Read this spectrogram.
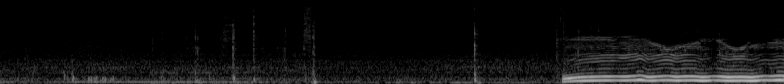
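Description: Playing cards are set down softly on a cloth.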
